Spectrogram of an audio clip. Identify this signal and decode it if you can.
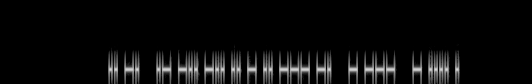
Morse code, heard as a keyed tone, about 44 wpm, 700 Hz. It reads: IN ADDITION TO THE
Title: Sets of 4 Words 45wpm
